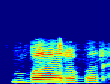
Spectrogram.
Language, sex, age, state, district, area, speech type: Marathi, female, 30-45, Maharashtra, Hingoli, urban, conversation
